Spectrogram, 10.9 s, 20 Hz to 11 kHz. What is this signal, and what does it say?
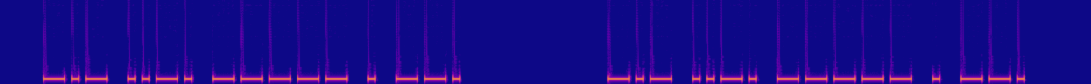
Morse code, heard as a keyed tone, about 17 wpm, 700 Hz. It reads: KF0EG KF0EG
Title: USA Call Signs - 5 Characters - Repeated 2x - 17wpm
